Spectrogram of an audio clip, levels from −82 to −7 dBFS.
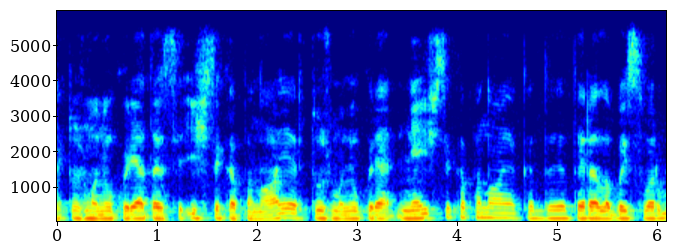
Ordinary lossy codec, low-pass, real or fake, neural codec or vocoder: Opus, 24 kbps; 5.4 kHz; real; none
